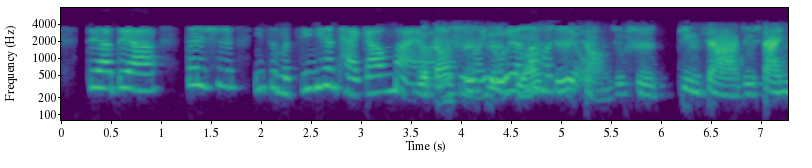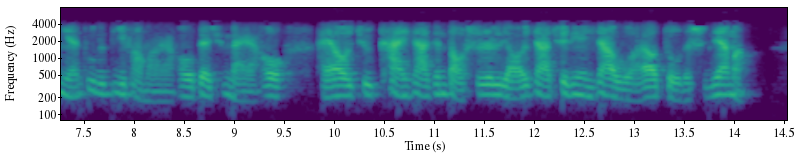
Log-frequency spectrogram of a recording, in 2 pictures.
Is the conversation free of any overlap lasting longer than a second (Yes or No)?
No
